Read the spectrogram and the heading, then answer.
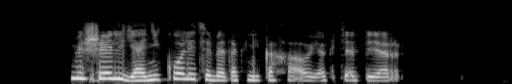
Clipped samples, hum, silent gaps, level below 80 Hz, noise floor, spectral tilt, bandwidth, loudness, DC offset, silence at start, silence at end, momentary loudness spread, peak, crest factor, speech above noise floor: under 0.1%; none; none; -58 dBFS; -87 dBFS; -6.5 dB/octave; 7.2 kHz; -15 LUFS; under 0.1%; 0.7 s; 1.15 s; 11 LU; -2 dBFS; 14 dB; 72 dB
